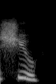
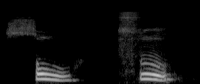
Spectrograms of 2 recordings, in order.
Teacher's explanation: huruf shad ini seharusnya walaupun kita belum bisa menebalkannya jadinya sin, jangan sya.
